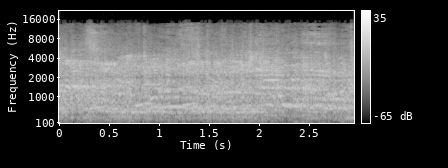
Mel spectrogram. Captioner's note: some Applause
